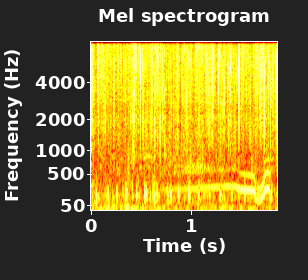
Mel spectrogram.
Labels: {"label": "biophony, cascading saw", "recorder": "SoundTrap 600 or HydroMoth"}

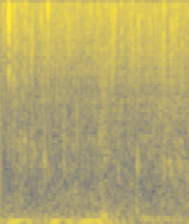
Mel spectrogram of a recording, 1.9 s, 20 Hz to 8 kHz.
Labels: {"label": "biophony", "recorder": "SoundTrap 500"}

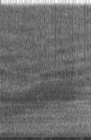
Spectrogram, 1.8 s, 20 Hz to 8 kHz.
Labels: {"label": "anthrophony, boat engine", "recorder": "SoundTrap 500"}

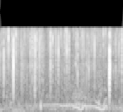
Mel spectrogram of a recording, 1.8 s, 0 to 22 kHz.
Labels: {"label": "biophony, cascading saw", "recorder": "SoundTrap 600 or HydroMoth"}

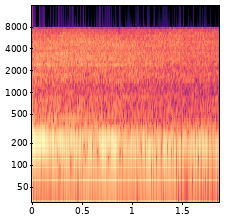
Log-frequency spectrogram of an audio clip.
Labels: {"label": "anthrophony, boat engine", "recorder": "SoundTrap 500"}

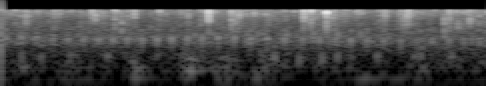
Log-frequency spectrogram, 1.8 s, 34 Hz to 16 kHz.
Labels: {"label": "biophony, rattle", "recorder": "SoundTrap 500"}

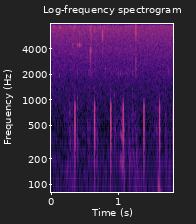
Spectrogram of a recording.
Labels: {"label": "biophony, knock croak", "recorder": "SoundTrap 300"}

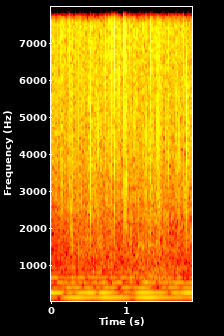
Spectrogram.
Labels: {"label": "biophony, midshipman", "recorder": "SoundTrap 500"}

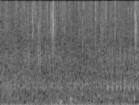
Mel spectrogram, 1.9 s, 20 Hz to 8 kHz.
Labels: {"label": "biophony", "recorder": "SoundTrap 500"}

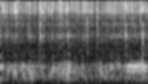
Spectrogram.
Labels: {"label": "biophony", "recorder": "HydroMoth"}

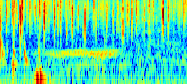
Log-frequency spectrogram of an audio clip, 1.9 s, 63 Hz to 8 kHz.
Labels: {"label": "biophony", "recorder": "SoundTrap 300"}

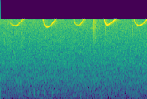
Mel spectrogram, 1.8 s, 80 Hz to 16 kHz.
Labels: {"label": "biophony, dolphin", "recorder": "SoundTrap 500"}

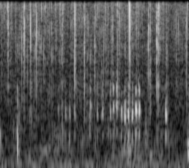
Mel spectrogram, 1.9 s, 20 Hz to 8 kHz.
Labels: {"label": "biophony, damselfish", "recorder": "SoundTrap 600 or HydroMoth"}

